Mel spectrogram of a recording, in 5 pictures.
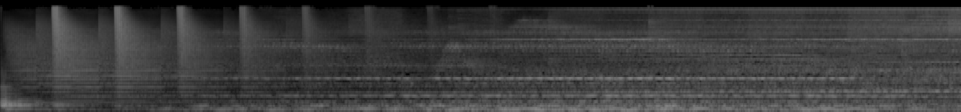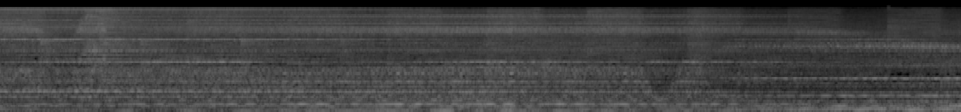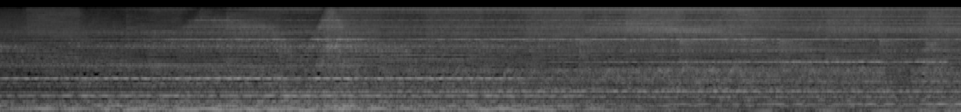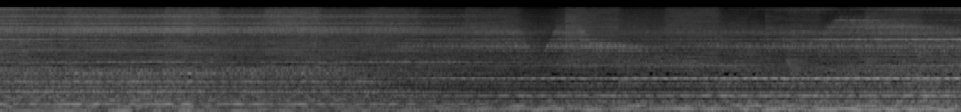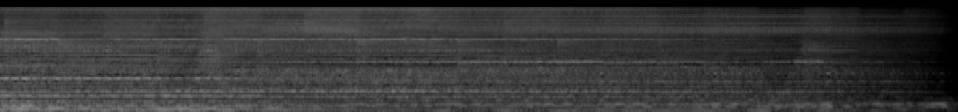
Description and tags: A dark, glitchy ambient soundscape made in FL Studio.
